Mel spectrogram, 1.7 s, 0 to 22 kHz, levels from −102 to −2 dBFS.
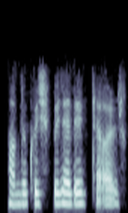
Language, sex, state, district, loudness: Hindi, female, Uttar Pradesh, Gorakhpur, -17 LUFS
